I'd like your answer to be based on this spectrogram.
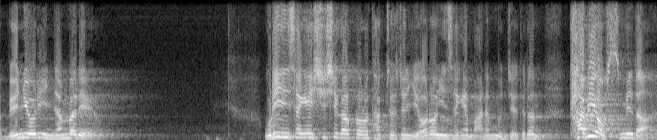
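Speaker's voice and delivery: loud, high, pressing sermon voice; fiery preaching. Acted. Preacher driving it home to the congregation, loud and urgent. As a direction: hammer the point home to the congregation.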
